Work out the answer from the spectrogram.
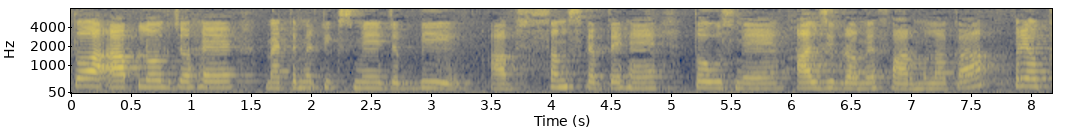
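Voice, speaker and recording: A woman's voice: medium pitch, a little mellow, reverberant, slight background noise. A woman teaching a grammar lesson on poetic meter, counting syllables aloud one at a time.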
